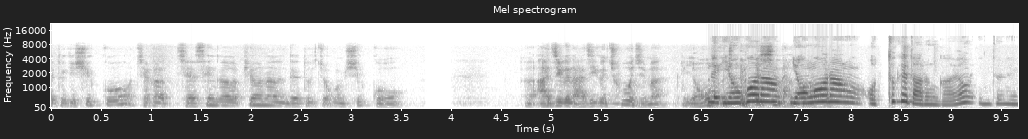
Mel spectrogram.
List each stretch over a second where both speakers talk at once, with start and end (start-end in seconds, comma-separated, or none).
6.5-7.8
